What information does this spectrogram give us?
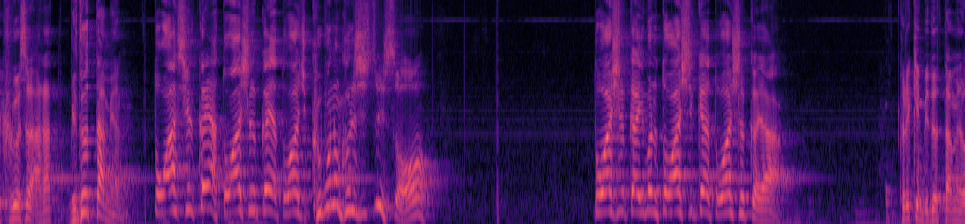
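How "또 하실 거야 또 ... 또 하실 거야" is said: raised pitch, eager repeated hope; acted hopeful insistence; eager expectation. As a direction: sound sure it will happen again, voice lifted. Imagined believing disciples expecting another miracle.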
